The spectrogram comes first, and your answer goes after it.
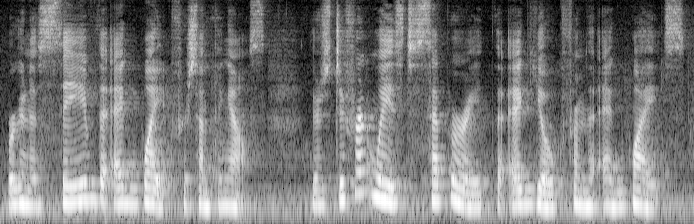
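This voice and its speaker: A woman's voice: medium pitch, moderate pace. An American woman giving patient, step-by-step cooking instruction in simple, plain terms. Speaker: teacher giving a cooking demonstration. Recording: noticeable background noise.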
